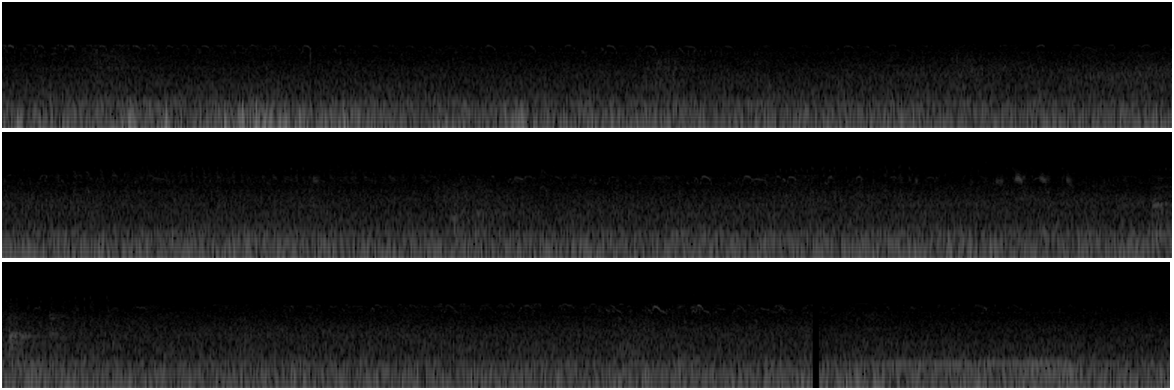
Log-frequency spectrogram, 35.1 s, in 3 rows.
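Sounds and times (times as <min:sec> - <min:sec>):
low bird call: 0:23.2 - 0:24.1.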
